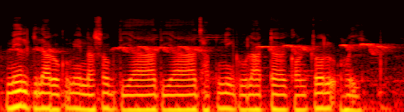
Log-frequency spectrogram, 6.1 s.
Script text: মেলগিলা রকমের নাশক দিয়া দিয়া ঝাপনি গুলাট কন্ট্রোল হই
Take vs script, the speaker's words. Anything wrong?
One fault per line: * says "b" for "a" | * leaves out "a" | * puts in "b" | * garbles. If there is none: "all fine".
all fine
